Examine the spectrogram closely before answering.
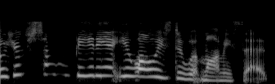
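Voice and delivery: put-on mother beams praise at her toddler son, smiling. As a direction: say it through a real smile, delighted. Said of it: "So I'm smiling, a real smile now".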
